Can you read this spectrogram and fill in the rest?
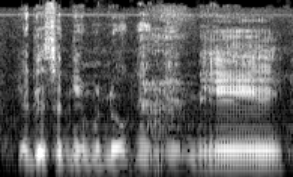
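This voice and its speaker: Gravelly, dark-voiced man, teacher and storyteller. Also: medium pitch, moderate pace, a little hiss or hum. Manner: hesitant, searching for words with many fillers. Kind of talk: explaining in a TV interview. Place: TV studio.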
